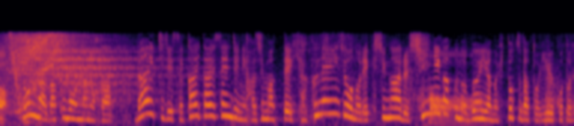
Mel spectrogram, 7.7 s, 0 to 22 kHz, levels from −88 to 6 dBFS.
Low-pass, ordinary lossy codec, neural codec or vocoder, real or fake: 7.2 kHz; none; none; real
